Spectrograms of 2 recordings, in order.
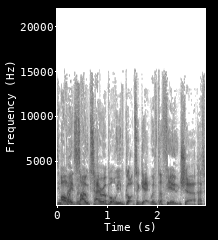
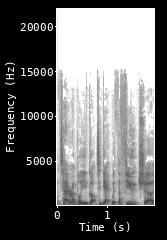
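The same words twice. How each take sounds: First: It is said in a put-on Cockney accent. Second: It is said in an exaggerated camp voice. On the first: "So camp or Cockney" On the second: "Why does that have to be said in a camp voice?"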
